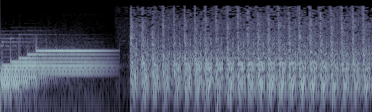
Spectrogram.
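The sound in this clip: Rapid automatic gunfire from a gun: a sustained tonal sound cuts off, then a dense, continuous stream of loud cracks follows without letup.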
